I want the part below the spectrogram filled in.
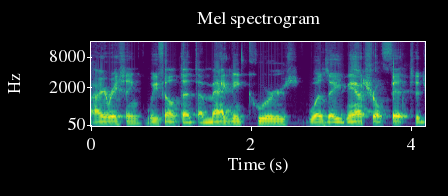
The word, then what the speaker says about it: Magny-Cours: It is in France, as they tout on the teaser, and looks like it's the longtime home of the French Grand Prix, Magny-Cours. Is how I'm pronouncing it, whether Coors. It's right or not. – Coors. – Okay. Well, I thought I didn't know they pronounce hard R's in French that much.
